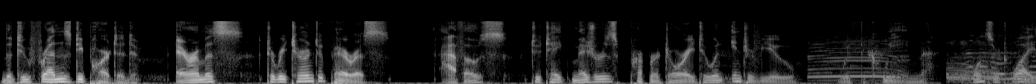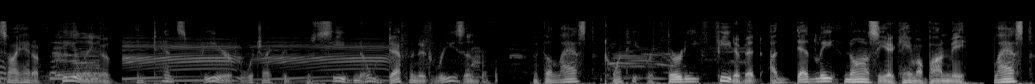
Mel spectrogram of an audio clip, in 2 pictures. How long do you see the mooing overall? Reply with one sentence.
You can hear the mooing for 11 seconds altogether.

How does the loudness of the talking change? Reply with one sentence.
The loudness of the talking goes down, then up.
